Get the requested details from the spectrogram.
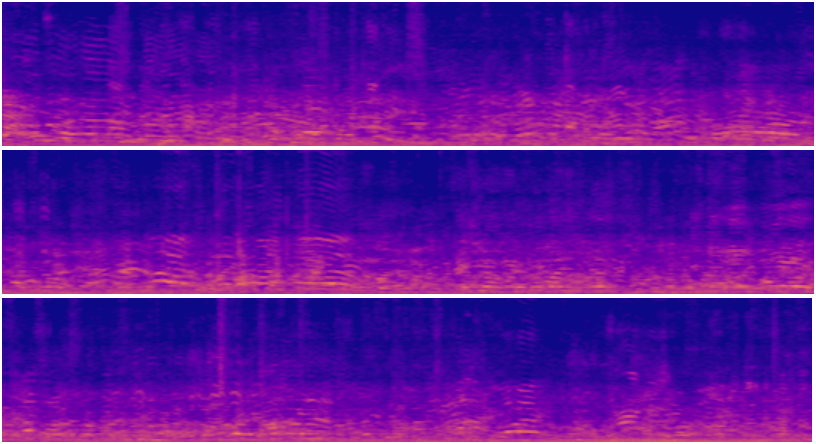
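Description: Several men argue and shout at once outdoors, a short distance away.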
